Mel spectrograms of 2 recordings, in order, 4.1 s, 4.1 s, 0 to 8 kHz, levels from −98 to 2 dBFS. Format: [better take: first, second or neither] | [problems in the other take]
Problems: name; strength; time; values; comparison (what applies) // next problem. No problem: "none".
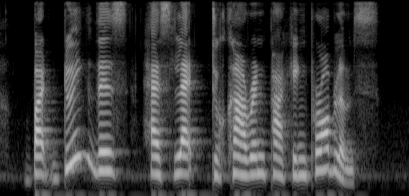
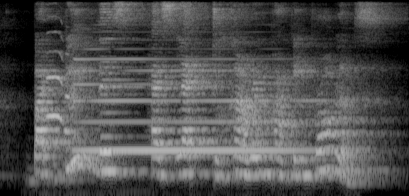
first | background sound (Wind instrument, woodwind instrument); 1 dB below the speech // room echo; dies away in 1.1 s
